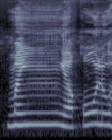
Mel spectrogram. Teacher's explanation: ہلکی سی آواز یعنی ہلکا سا غنہ ہوتا ہے یہاں پر، اسے ادغام یا کہتے ہیں۔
